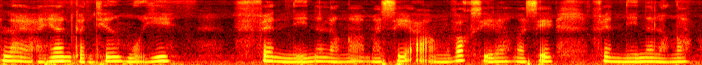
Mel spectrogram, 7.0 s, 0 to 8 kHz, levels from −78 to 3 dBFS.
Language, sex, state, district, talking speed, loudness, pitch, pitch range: Mizo, female, Mizoram, Aizawl, 215 wpm, -17 LUFS, 175 Hz, 170-195 Hz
